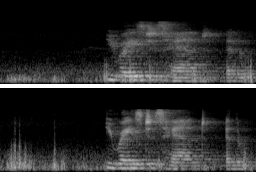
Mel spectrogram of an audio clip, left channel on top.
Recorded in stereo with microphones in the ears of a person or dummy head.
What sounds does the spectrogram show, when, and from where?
1.1 s a woman speaking: 65° right (ahead or behind), 0.5 m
